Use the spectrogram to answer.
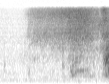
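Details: The podcaster's own mechanical ventilator, heard between the speech: after a brief quiet moment a soft, steady rush of air builds and holds as it delivers a breath.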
